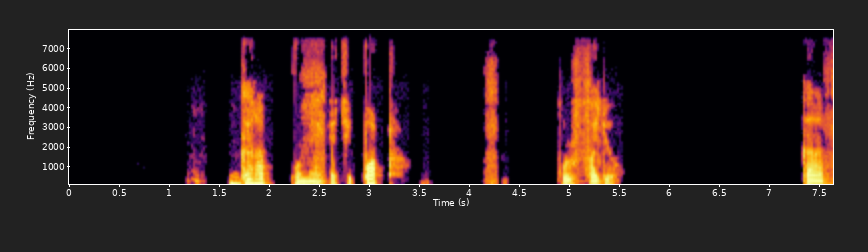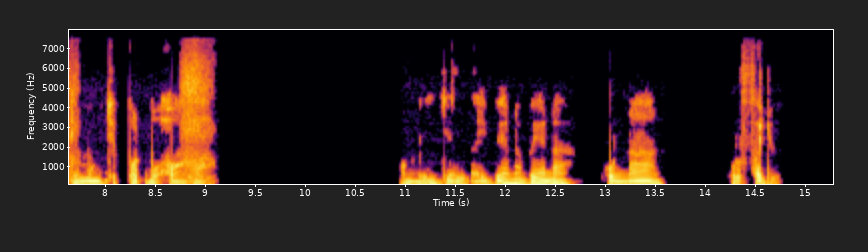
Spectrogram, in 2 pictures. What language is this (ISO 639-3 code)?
wol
